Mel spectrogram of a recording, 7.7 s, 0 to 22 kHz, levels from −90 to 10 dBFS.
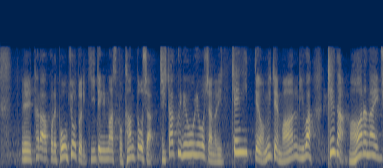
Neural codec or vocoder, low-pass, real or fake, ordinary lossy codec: codec, 16 kHz, 1 kbps, X-Codec, HuBERT features, trained on general audio; none; fake; none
